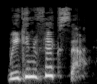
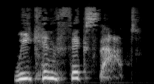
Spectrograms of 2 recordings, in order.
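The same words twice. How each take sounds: First: Higher, louder, stress on "can"; emphatic. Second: Said in the usual way. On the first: Real, not acted. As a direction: push it like a promise. Repeats reassurance more emphatically.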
